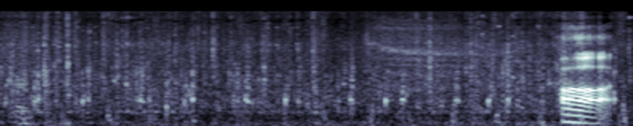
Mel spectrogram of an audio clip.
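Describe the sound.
Horse hooves clip-clop as riders leave an inn, an even, quick trot of many hoofbeats running throughout, with a brief louder burst of sound near the end.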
